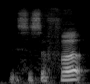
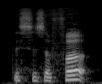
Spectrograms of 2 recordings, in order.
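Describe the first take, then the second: No difference in how they are said.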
